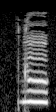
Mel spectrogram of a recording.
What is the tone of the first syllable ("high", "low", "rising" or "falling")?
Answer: high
